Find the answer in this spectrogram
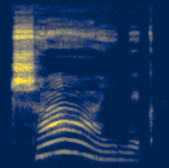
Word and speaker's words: чайник: приголосний твердий позначаємо рисочкою давайте визначимо наголос в слові чайник чайник наголосна А на перший склад порівняймо друковану та писану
